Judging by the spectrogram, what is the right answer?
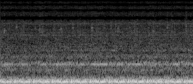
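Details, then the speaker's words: Classic Ford 302 V8 idling after new alternator install: smooth even low rumble, no knocks, ticks or whine; healthy idle. "That one even sounds better than the other one."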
